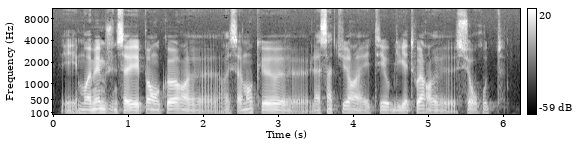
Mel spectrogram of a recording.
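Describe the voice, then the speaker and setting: At a moderate pace with hardly any pauses, a man speaks in a very deep, low voice with fairly even intonation. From Marne, northeastern France. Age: 30s. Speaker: farmer. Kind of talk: interview testimony. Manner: halting, many hesitations.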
